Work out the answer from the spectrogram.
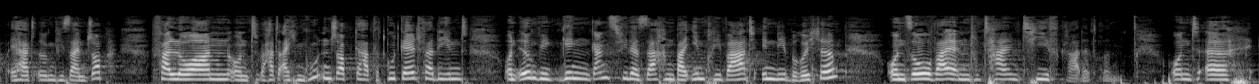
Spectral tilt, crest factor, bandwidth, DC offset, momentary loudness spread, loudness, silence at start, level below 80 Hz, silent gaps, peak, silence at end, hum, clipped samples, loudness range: -5 dB/octave; 16 dB; 10.5 kHz; 0.2%; 17 LU; -16 LUFS; 0.05 s; -36 dBFS; none; 0 dBFS; 0.1 s; none; under 0.1%; 3 LU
